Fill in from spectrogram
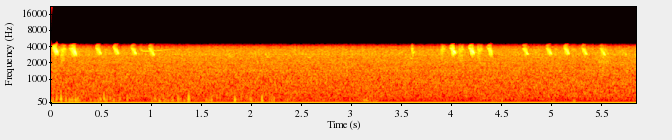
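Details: Dickcissel (Spiza americana) singing at Spring Green Preserve in June: two bursts of sharp, dry chirped notes in quick series, high-pitched, over steady low wind rumble.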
